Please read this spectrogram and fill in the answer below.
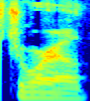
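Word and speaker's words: Jor-El: It's Jorel. People are going to hate you if you keep saying it wrong.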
